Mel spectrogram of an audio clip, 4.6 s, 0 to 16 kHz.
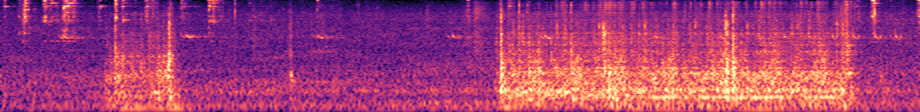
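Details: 2007-2014 Chevy/GMC Suburban, Yukon or Tahoe with the liftgate stuck shut: a brief buzz, then rapid clicking of about four a second from a failed liftgate latch actuator; opened by reaching through a drilled hole to push the latch lever.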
